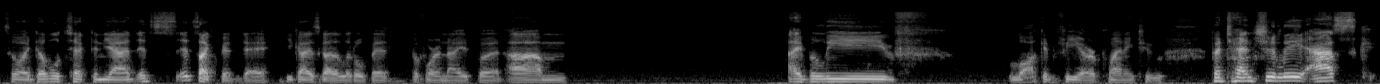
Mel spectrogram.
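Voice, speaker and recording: A man runs a tabletop game as dungeon master, setting each scene in an easygoing, hesitant way. His voice sits fairly low and moves at a slow, unhurried pace. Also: fairly bright tone.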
